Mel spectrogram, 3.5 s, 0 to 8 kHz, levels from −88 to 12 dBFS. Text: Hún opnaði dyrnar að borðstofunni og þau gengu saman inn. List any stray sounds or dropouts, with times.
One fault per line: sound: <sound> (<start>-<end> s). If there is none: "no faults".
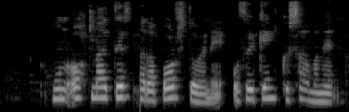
sound: dropout (1.3-1.4 s)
